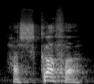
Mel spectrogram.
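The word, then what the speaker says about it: השקפה: Machshava, hashkafa is used more in the Haredi world, or to properly pronounce it, hashkafa, the Ashkenazi pronunciation of hashkafa.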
